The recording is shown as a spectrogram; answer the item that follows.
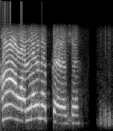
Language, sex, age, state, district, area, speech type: Gujarati, female, 18-30, Gujarat, Ahmedabad, urban, conversation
